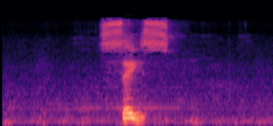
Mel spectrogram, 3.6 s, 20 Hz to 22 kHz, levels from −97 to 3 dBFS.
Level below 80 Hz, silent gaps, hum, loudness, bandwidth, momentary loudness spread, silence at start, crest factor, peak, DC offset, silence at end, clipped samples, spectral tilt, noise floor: -72 dBFS; none; none; -21 LUFS; 12 kHz; 20 LU; 0.05 s; 22 dB; -4 dBFS; under 0.1%; 1 s; under 0.1%; -4 dB/octave; -51 dBFS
